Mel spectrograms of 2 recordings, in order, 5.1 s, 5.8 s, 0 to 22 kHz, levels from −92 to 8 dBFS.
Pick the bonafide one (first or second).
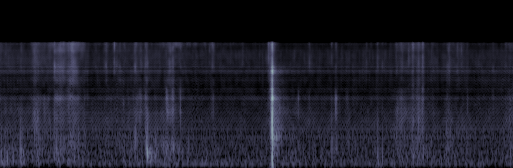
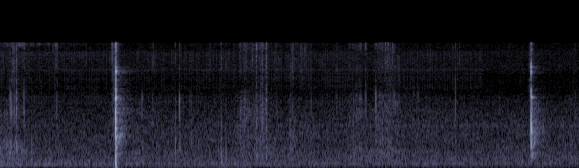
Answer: second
